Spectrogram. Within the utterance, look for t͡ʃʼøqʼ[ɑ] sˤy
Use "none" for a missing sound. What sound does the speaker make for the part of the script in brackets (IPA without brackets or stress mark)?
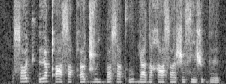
ɑ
